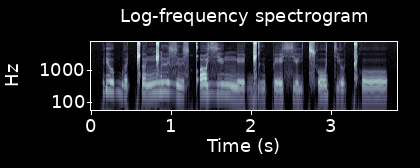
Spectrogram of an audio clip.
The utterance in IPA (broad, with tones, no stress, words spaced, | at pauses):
ɾʲo˥bə˩ ǁə˧ŋ͡ǁɨ˥zɨ˩zqʼo˥ zʲɨ˧ ŋe˩ɡ͡ǁɨ˩p e˩sʲə˩jt͡sʼo˥tʲo˩ ǁʰo˥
